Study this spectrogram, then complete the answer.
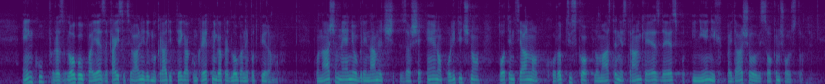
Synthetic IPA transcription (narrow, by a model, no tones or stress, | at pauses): ɛnkupɾazloːɡɔwpajɛzakajsɔt̪siaːlnid̪ɛmɔkɾaːt̪it̪eːɡakɔŋkɾeːt̪nɛɡapɾɛd̪loːɡanɛpɔt̪piːɾa̰mɔ̰ | pɔnaːʃɛmːnɛnjuɡɾeːnamɾɛt͡ʃzaʃɛʔɛːnɔpɔliːt̪it͡ʃnɔpɔt̪ɛnt̪siaːlnɔkʰɔɾup̚t̪siskɔlɔmast̪ɛnjɛst̪ɾaːŋkɛɛzd̪ɛɛsinjeːnixpajd̪aːʃɔwʋəʋisɔːkɛmʃoːlst̪ʋṵ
